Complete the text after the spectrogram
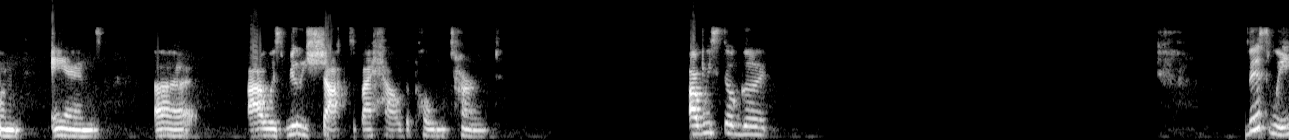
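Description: A young woman reads aloud expressively through a microphone, with pauses.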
